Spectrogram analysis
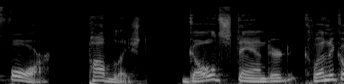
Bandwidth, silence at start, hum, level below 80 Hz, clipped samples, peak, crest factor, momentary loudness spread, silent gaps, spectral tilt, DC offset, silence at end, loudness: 15.5 kHz; 0 s; none; -50 dBFS; under 0.1%; -18 dBFS; 14 dB; 11 LU; 0.63-0.70 s, 1.55-1.63 s; -5.5 dB/octave; under 0.1%; 0 s; -32 LUFS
